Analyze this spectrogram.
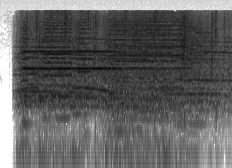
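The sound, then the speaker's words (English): A cheering crowd used as a congratulations sound drop bursts in abruptly, a loud sustained wash of whoops and shouts that holds steady and eases off slightly at the end. “But we need to have like a, ooh, congratulations fucking sound drop. Because let's just say that this is the congratulations sound drop for this episode.”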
